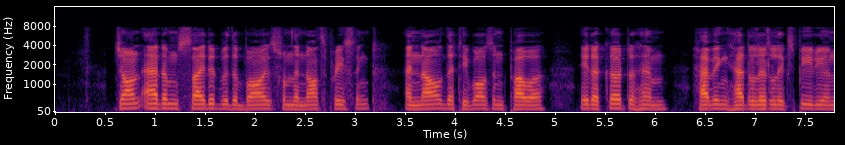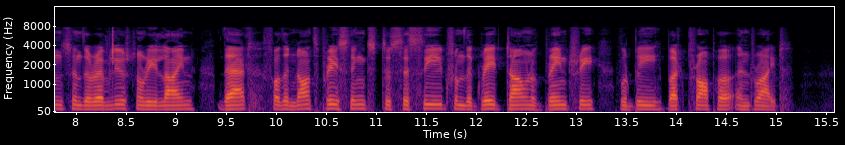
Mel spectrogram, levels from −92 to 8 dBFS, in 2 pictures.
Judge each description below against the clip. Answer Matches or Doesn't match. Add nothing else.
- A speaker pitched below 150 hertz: Matches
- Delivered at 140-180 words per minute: Doesn't match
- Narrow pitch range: Matches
